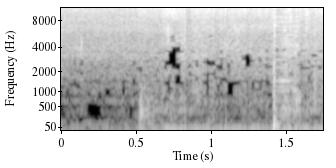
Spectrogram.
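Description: Beans and carrots for vermicelli upma frying in a pan over a low flame, a continuous close hiss of sizzling broken by two brief stirring scrapes.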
